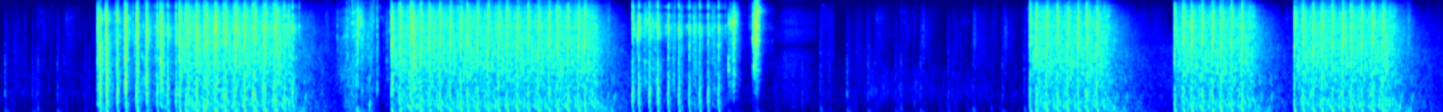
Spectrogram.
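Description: Automatic gunfire rattles in rapid, long bursts.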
